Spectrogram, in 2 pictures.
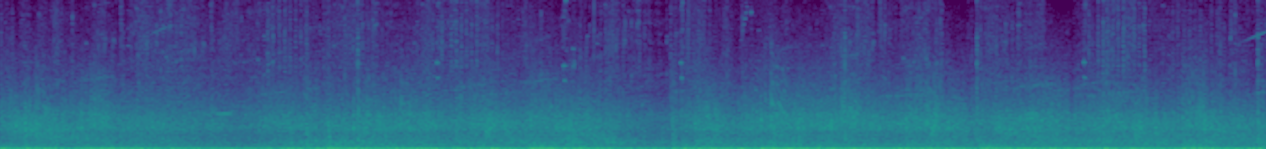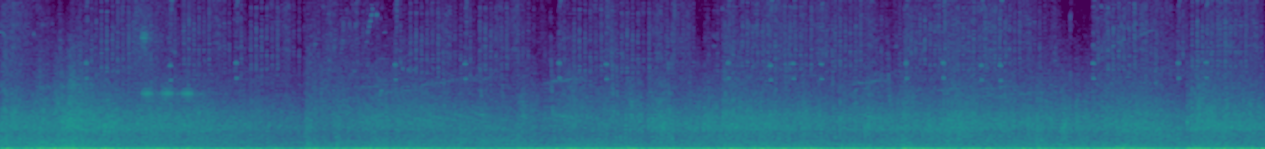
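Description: A commander unit exploding in the strategy game Beyond All Reason, a long rumbling roar of explosions and blasts that holds dense and loud for the whole stretch.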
